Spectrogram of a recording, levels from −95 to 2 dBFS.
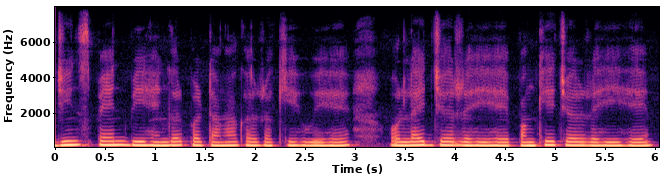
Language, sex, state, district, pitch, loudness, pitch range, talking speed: Hindi, male, Arunachal Pradesh, Lower Dibang Valley, 190 Hz, -12 LUFS, 185-200 Hz, 190 wpm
